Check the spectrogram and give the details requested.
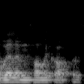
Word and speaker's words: Willem van den Corput: And it's pronounced really well, Willem van de Corput.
